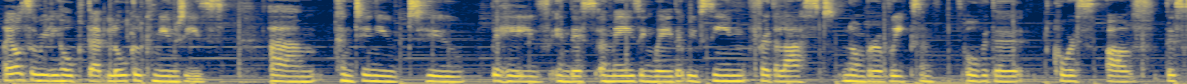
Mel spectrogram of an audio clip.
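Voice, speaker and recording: A woman delivering a measured personal message. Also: medium pitch, rough recording. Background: instrumental music.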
